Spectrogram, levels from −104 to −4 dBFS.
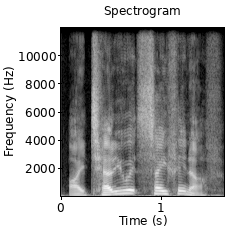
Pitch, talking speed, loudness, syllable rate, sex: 155 Hz, 220 wpm, -16 LUFS, 5.5 syllables/s, male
